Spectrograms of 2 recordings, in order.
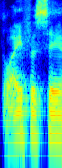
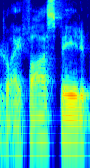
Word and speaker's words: glyphosate: The active ingredient is glyphosate or glyphosate, for those of you who pronounce it differently.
